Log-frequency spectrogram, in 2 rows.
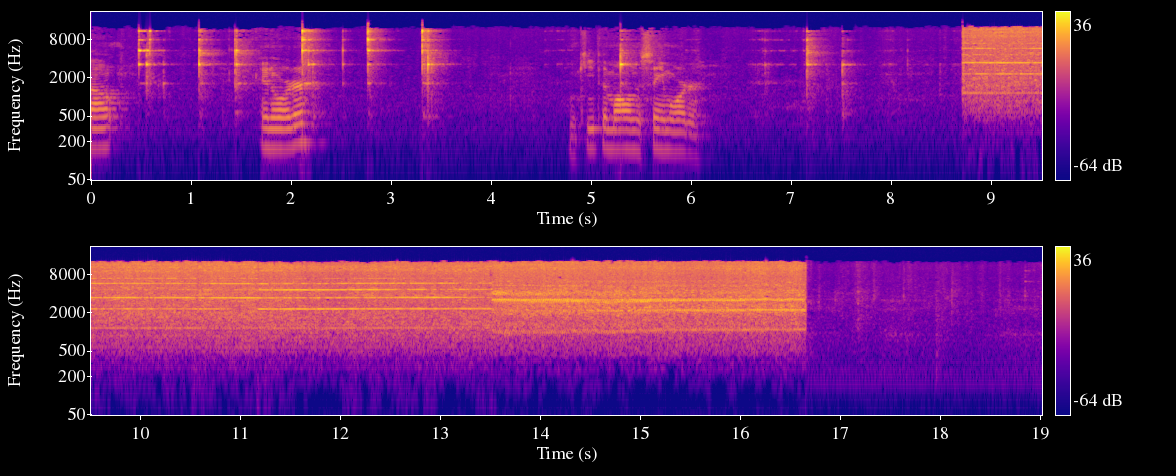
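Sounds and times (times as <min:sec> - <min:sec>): power tool whirring: 0:08.7 - 0:16.7.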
